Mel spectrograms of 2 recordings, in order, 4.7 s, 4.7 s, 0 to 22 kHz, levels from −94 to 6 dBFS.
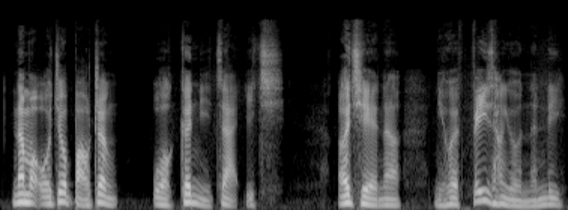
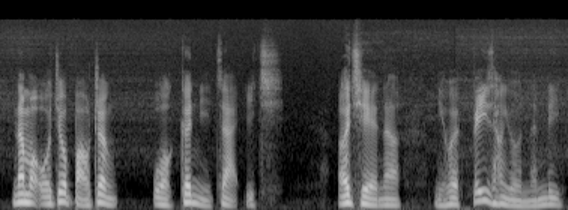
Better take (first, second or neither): first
